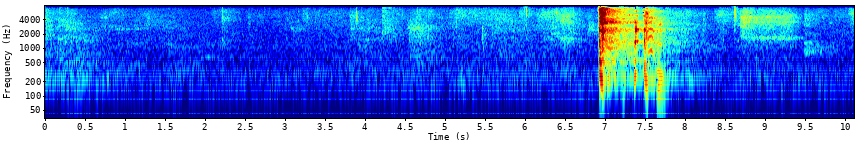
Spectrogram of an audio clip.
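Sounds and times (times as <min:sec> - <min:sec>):
person coughing from bread stuck in throat: 0:06.9 - 0:08.1.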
